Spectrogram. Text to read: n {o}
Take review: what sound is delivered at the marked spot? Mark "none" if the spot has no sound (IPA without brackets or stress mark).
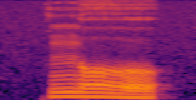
o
